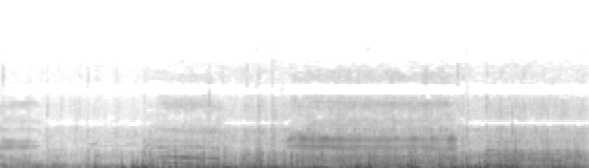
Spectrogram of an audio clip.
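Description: Wooden roller coaster train rumbling along the track, with wind buffeting the microphone. Riders scream, with one long high scream starting about two seconds in.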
